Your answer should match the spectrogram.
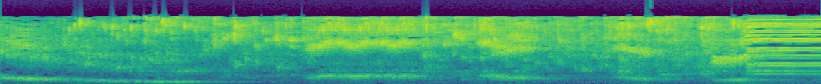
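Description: Live electronic music played by gesture with handheld controllers: a falling glide, then bubbling, watery, wobbling noise textures. About five and a half seconds in, a loud sustained drone of many steady tones starts, like an organ chord.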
